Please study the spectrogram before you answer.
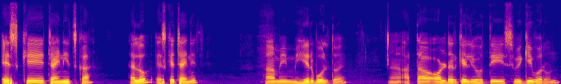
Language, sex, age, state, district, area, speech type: Marathi, male, 30-45, Maharashtra, Pune, urban, spontaneous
